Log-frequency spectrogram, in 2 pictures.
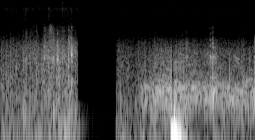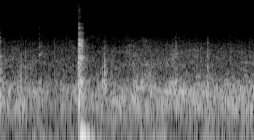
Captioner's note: background chatter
